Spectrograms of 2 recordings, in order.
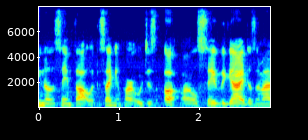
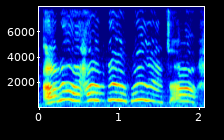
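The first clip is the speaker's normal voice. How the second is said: much higher, whiny hammed-up cry; mock panicked wail. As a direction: fake despair of a helpless damsel. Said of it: "and she's like".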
